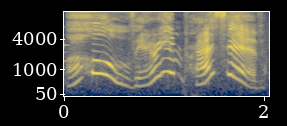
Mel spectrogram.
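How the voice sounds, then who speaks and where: Squeaky tiny fairy companion, very high. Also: female voice, wildly swooping pitch, slow, exaggerated voice. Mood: curious, perky. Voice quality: squeaky, childlike. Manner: perky, exclaiming, refers to self by name. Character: tiny childlike female fairy companion, chirpy and bossy. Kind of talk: video game voice acting. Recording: background music under the voice.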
